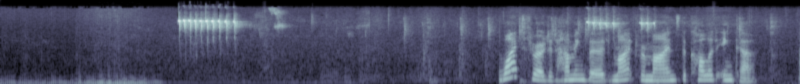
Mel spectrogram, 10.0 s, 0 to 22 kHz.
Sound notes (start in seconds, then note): 0.0 bird's wing flapping; 2.1 bird chirping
